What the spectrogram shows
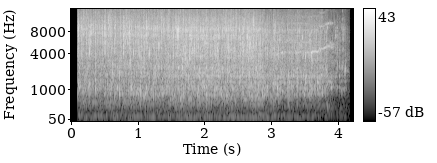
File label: tap water run; gastronomie; berufe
